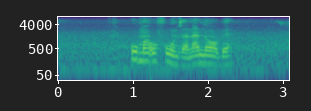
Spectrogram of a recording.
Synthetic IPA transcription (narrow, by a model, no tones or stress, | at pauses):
umaufund͡zʱananɔːɓɛ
